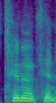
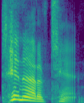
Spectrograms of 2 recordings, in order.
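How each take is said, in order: First: Said in the usual way. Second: Emphatic verdict. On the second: Real, not acted.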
